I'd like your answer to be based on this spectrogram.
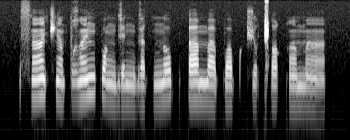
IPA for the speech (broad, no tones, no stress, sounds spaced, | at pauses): s ã t͡ʃ ã p ʁ ɛ̃ ŋ p ɒ ŋ ɡ ɛ ŋ ɡ a t n ɔ p ʔ a m a p ɒ p t͡ʃ ɔ ǁ ɔ q ã m ã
